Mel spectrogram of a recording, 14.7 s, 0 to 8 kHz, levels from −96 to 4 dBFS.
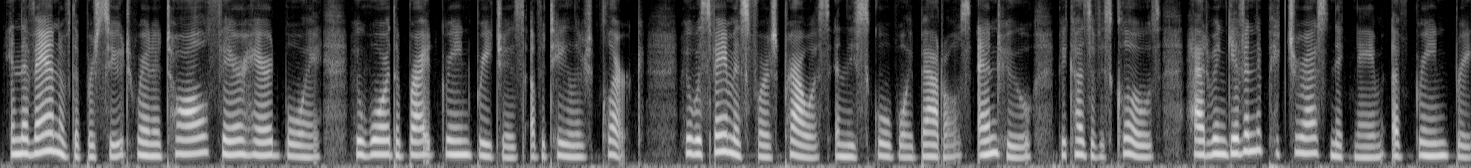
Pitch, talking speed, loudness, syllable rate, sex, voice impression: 230 Hz, 190 wpm, -19 LUFS, 5.0 syllables/s, female, feminine, young, soft, cute, slightly refreshing, friendly, slightly sweet, kind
